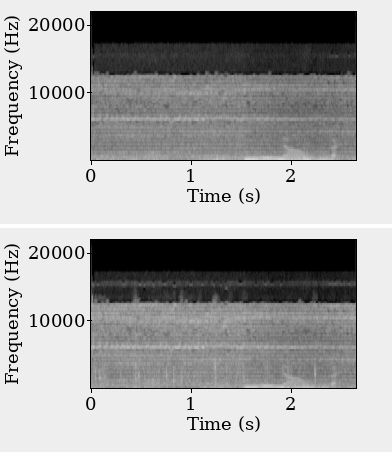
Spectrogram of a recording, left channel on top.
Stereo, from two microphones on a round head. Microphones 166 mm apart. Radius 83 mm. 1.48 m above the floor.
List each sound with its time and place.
0.0 s a drone: 35° right (ahead or behind)
1.5 s a woman speaking: 15° right (ahead or behind)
